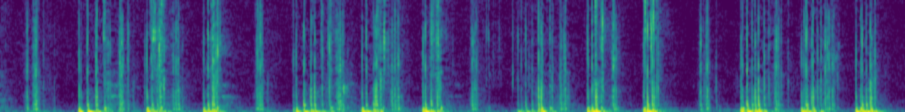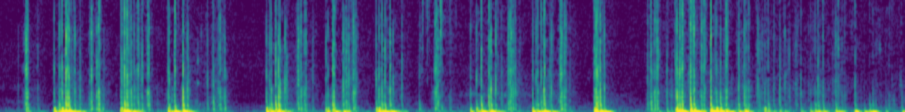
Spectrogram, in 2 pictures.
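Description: A paperback book with a glossy paper cover, held in both hands just behind the microphone, is tapped and scratched on the cover with the fingertips. A rapid, steady run of short, dull, low-heavy taps mixes with soft scratchy rustles, each dying away almost at once.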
